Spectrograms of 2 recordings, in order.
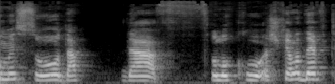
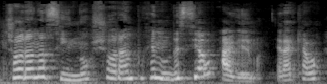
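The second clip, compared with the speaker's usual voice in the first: ordinary talk, nothing marked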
